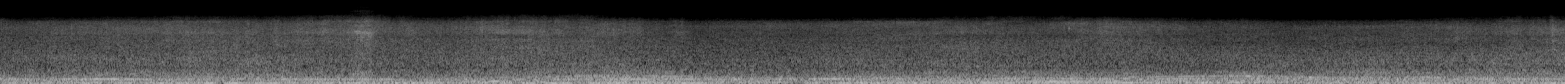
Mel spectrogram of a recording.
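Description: Steady rain falling on a clear umbrella overhead, mixed with the continuous hiss of traffic on a wet road and a low hum of passing vehicle engines.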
